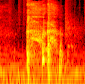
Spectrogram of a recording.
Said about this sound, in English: I just breathed in and choked. I didn't even swallow. I just breathed in and choked.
